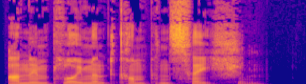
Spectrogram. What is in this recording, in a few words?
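"unemployment compensation", British English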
